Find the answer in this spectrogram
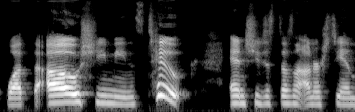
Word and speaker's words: toque: So that is our name for a beanie and it's a French Canadian word which is kind of like why it's not necessarily pronounced how you think it would be pronounced.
